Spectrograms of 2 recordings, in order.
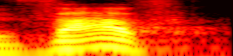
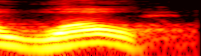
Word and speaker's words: vav: nous voyons bien que c'est V la vraie prononciation mais pas waouou c'est bien un V parce que ils ont il y a ceux qui sont ont créé le waou va W c'est un peu étonnant car même si c'est wa ça se prononce vave où que vous soyez c'est toujours le vave et nous allons revoir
